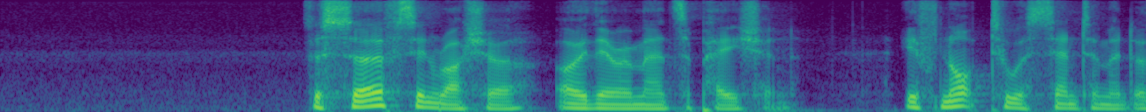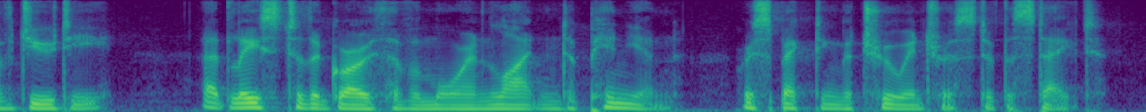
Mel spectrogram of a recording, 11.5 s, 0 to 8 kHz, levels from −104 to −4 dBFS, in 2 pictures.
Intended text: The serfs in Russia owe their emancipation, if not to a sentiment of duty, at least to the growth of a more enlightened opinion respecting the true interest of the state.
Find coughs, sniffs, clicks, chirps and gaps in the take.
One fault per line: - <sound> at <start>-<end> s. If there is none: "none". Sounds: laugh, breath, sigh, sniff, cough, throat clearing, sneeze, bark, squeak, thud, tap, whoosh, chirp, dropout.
none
